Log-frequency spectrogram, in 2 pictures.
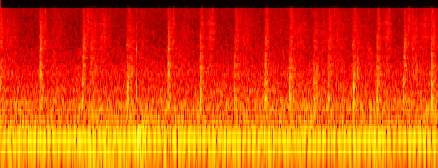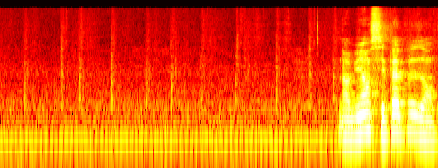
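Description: Light footsteps tap quickly and steadily up stairs.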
